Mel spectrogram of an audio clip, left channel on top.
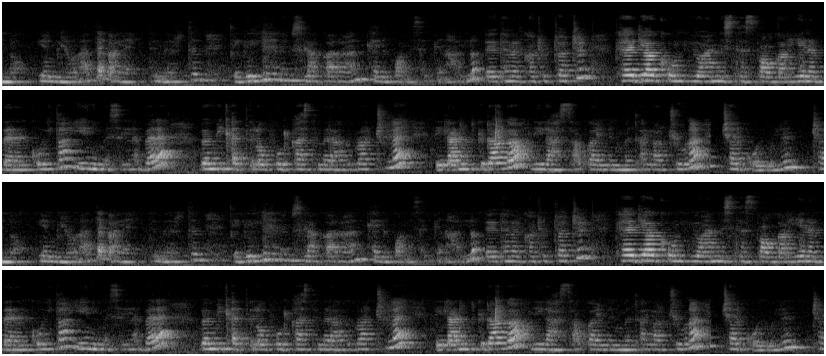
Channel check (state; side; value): normal; both; correlation 0.79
